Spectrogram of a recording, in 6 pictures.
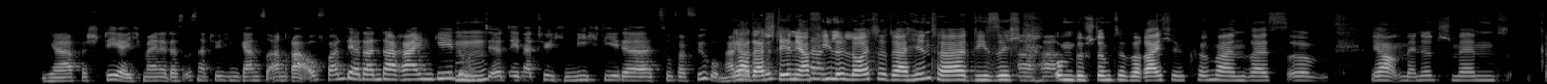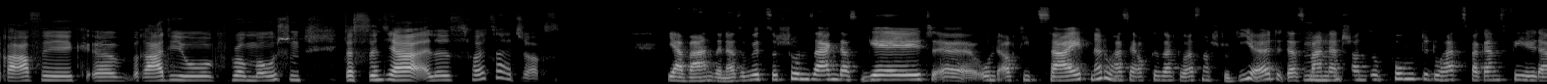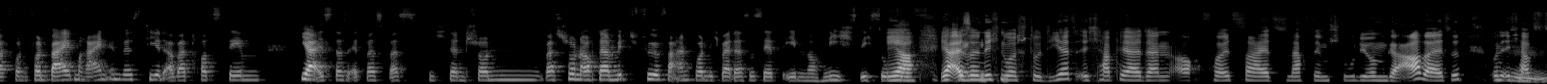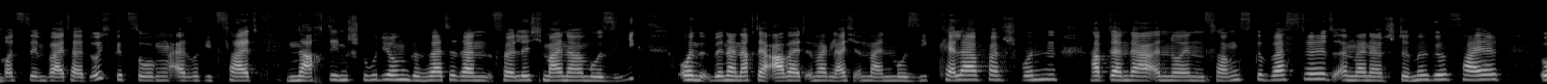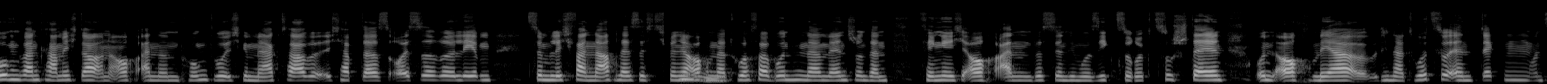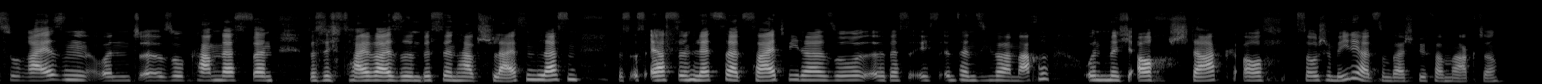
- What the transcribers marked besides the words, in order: none
- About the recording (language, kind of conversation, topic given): German, podcast, Hast du einen beruflichen Traum, den du noch verfolgst?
